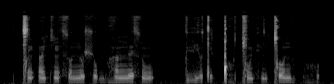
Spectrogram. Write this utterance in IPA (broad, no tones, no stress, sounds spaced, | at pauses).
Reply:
ǀ ẽ ʔ ɐ̃ c ẽ s o n ʊ ʃ o bʱ ɐ̃ ŋ ɘ s ũ | vʲ o t ɪ ǃ o̤ ǀ ũ fʲ ẽ ǀ o n ṳ p o̤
